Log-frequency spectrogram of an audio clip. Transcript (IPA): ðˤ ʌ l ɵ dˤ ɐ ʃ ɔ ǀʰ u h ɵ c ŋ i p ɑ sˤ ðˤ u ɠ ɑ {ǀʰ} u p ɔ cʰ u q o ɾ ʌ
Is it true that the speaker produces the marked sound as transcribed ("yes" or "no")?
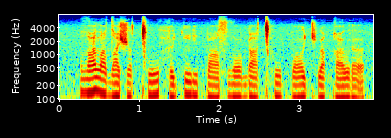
yes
